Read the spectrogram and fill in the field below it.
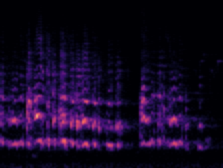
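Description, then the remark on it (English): Wild turkeys gobble at dawn in loud, rapid, rattling bursts, one long call followed by a second after a brief pause, in the open morning air just outside Patagonia, Arizona, as they leave their overnight roost in a tall sycamore tree to find food. “It's dawn, and the wild turkeys who roosted all night in a tall sycamore tree are heading off to find breakfast and making sure everybody knows about it.”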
